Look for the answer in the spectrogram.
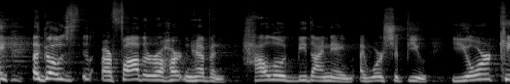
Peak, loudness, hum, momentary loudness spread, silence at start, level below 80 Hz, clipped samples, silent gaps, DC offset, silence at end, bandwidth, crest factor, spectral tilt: -6 dBFS; -25 LUFS; none; 9 LU; 0 s; -86 dBFS; under 0.1%; none; under 0.1%; 0 s; over 20 kHz; 18 dB; -5 dB/octave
